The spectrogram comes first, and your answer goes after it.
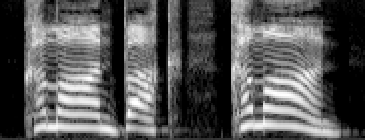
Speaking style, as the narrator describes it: Thornton shouted

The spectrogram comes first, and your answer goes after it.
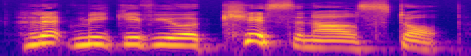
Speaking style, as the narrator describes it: he answered, laughing

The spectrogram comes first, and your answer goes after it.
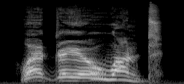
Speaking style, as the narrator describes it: shouted

